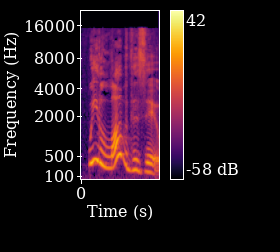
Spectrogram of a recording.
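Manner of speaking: ordinary delivery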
